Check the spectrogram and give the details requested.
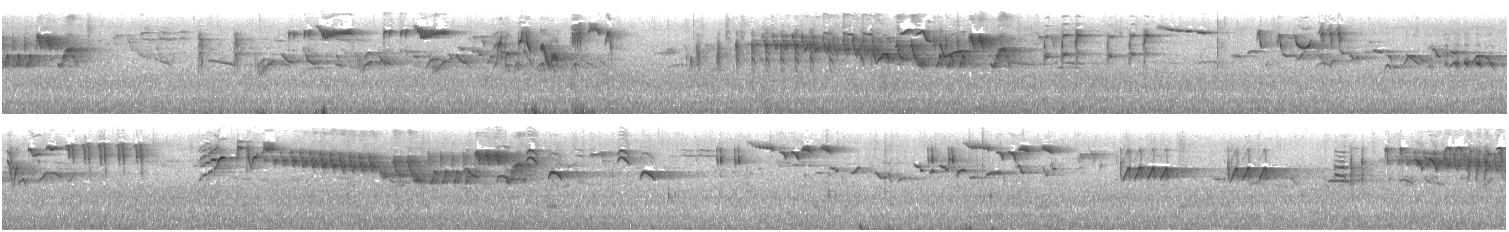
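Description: Songbirds singing and chirping in overlapping bursts of high twitters and fast trills, with short lulls between bursts.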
